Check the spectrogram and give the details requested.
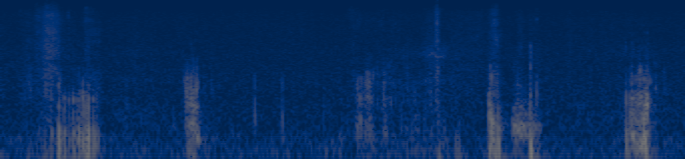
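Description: Low gurgling rumbles in short bursts against a quiet background; stomach rumbling from hunger, a normal finding.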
